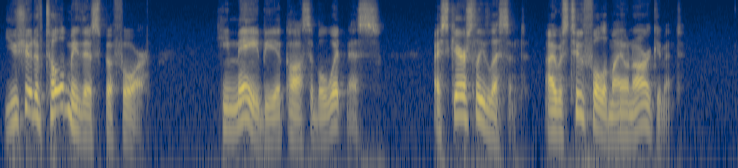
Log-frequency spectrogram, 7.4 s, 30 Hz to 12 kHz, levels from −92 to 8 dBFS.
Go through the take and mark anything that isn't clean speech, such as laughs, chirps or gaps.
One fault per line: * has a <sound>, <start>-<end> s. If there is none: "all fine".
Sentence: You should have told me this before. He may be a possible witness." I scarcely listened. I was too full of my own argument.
all fine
